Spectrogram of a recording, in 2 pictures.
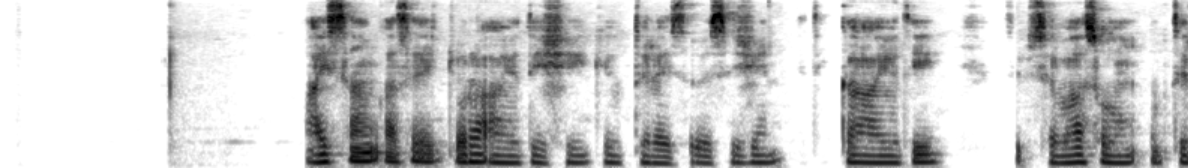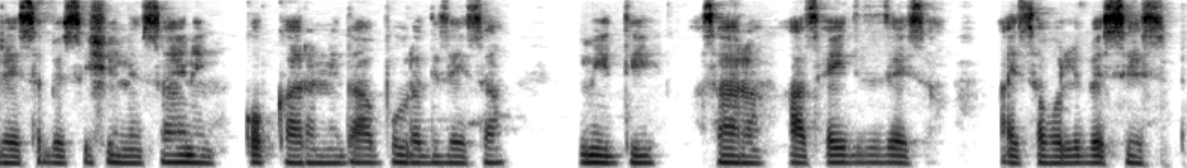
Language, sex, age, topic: Gamo, female, 25-35, government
